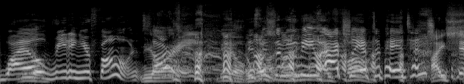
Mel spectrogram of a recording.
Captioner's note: laughing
